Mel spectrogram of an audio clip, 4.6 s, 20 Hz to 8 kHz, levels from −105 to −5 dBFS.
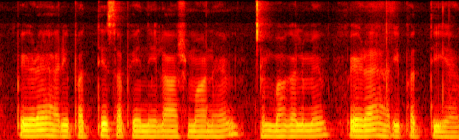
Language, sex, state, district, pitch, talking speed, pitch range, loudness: Hindi, male, Chhattisgarh, Jashpur, 115 Hz, 195 wpm, 110-120 Hz, -35 LUFS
